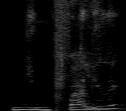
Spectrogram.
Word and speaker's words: Nymphalidae: vamos a ver que el PH se va a pronunciar como una F y el AE es una E. Entonces diríamos Rhodinidae, Nymphalidae como una F, Pieridae y Papilionidae.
